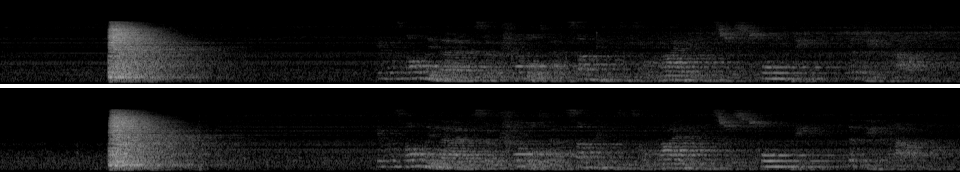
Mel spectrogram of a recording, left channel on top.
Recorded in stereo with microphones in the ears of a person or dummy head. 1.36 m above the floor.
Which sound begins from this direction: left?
A snare drum, at 1.1 s.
